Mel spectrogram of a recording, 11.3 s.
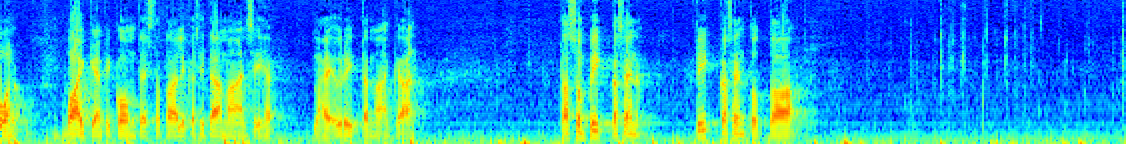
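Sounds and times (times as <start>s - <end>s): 
speech: 0.0s - 4.3s, 5.6s - 8.2s
typing code on a computer keyboard: 8.6s - 10.5s.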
